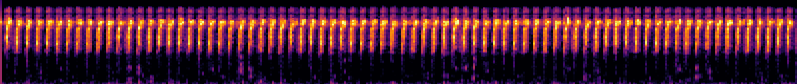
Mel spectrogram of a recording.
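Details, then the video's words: Crimson sunbird trill from a training recording for caged birds: a long, very even, high buzzy trill of rapid identical pulses that holds steady throughout, with a clean, quiet background. "Dalam hitungan menit burung sogonmu ikutan gacor dan ngeleper"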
